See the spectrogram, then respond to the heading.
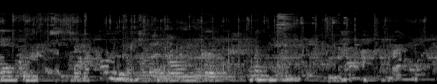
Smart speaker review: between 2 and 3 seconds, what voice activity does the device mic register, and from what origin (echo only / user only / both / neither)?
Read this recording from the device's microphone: both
